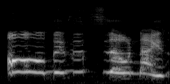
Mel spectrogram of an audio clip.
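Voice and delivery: a fan swooning over the book's romantic ending; gushing. Retold or imitated. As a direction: gush over the sweet ending. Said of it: "And I was just like".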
